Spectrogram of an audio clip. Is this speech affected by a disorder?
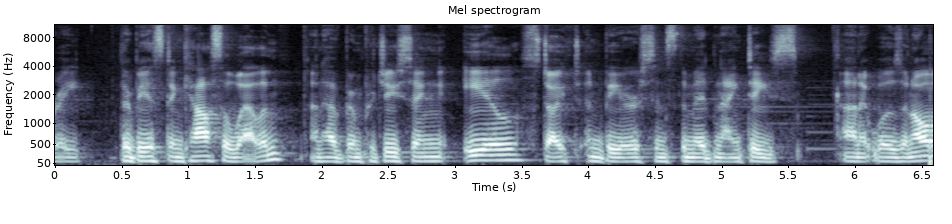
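No.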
